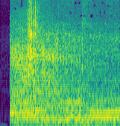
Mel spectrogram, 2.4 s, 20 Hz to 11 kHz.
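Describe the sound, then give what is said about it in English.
Loud, sustained engine roar during a roll race against a Whipple-supercharged Ford F-150 pickup: after a brief quiet moment the noise bursts in at full strength and holds as a dense, steady, powerful drone. “Okay, well, this is a roll race.”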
